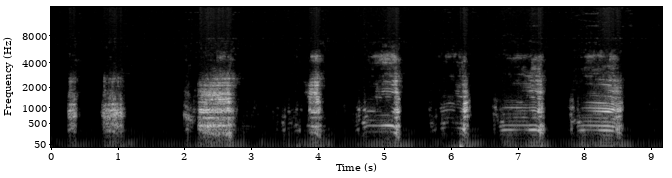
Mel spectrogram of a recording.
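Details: Boncănit, the breeding-season roaring of a Carpathian red deer stag in Bucovina, 29 September 2022: a loud chain of eight rasping, richly harmonic bellows, each a second or less, repeated with brief gaps.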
